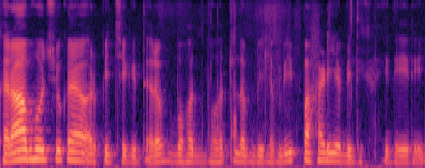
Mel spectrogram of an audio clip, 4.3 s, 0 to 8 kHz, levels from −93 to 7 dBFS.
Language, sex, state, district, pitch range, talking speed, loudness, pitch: Hindi, male, Himachal Pradesh, Shimla, 120-150 Hz, 210 wpm, -22 LUFS, 130 Hz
